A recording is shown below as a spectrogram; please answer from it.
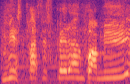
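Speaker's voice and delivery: high, astonished question; incredulous. Retold or imitated. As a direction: ask it as if you cannot believe it. Man astonished the guard expects him.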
